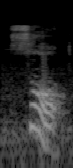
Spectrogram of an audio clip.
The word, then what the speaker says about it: sword: right now we have sword it's not sword the W is silent and then we have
